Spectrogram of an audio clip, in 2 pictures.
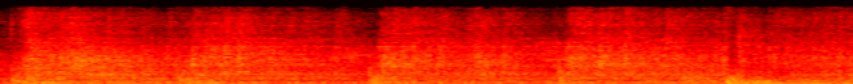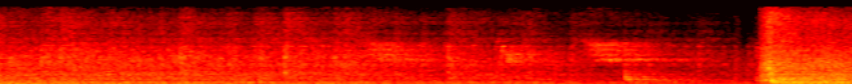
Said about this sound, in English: Now he's carrying the barrel up, and he's going to bang it on the mesh, which makes more difference.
